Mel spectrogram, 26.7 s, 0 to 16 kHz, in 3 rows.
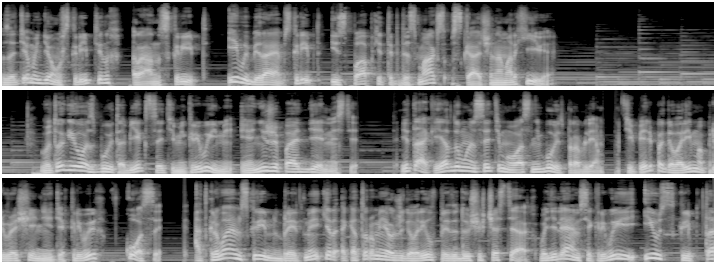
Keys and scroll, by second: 11.3 w, 11.6 ctrl+z, 14.3 Delete.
